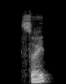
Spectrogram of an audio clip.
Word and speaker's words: Suede: eh, Pulp y Sud o Suede, no, aquí me corriges la pronunciación. Suede.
